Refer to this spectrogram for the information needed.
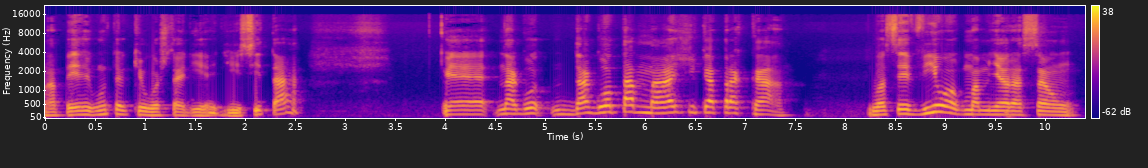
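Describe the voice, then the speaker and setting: Brazilian male podcast interviewer. Unhurried, halting delivery, soft dark tone. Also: a little high. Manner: halting, searching for words. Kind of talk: casual interview.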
